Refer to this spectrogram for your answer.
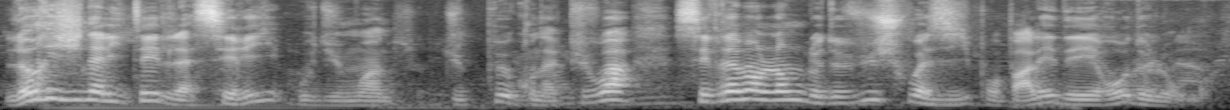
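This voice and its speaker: A man's voice: on the high side, big pitch swings, a little fast, a little mellow. A man reviewing TV series in a casual video, joking and sarcastic at times, then settling into an earnest critique.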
